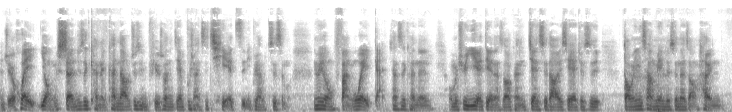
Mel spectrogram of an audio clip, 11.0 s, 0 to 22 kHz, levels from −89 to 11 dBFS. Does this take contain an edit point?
no; 0 cuts

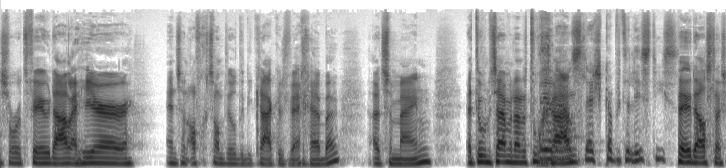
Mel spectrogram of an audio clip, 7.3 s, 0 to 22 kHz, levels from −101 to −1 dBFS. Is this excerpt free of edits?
yes; 0 cuts

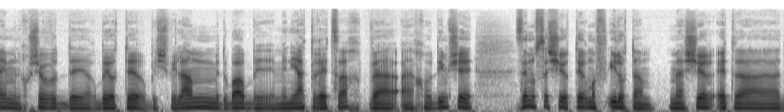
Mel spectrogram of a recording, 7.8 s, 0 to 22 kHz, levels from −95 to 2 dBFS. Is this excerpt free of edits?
no; 1 cut; at 3.6 s

